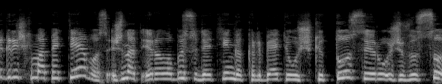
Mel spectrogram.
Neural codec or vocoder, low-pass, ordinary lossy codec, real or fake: none; 14.4 kHz; AAC, 48 kbps; real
